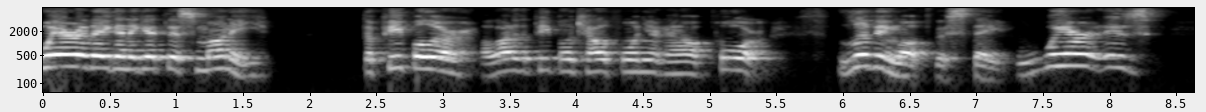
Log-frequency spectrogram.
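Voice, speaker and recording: This voice carries a New York accent. It moves at a fairly slow pace with ordinary pitch variation. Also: man. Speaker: political commentator. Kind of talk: political talk show discussion.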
